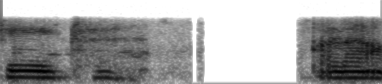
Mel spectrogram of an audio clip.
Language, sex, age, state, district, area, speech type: Hindi, female, 45-60, Uttar Pradesh, Chandauli, rural, conversation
